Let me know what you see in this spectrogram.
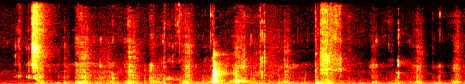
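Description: A person chewing a mouthful of sardine and saltine cracker close to the microphone: irregular wet chewing and cracker crunches, with one sharp crunch about two seconds in.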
